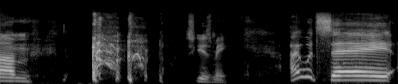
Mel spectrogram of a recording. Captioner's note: coughs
